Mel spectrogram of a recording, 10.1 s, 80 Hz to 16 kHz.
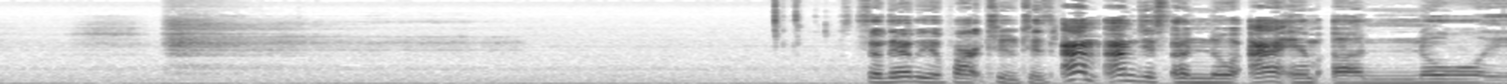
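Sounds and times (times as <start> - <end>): woman sighing: 1.1 - 2.2.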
